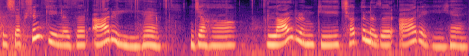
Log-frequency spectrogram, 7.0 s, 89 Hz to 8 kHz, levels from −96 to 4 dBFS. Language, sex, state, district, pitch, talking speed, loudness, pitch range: Hindi, female, Haryana, Charkhi Dadri, 225 Hz, 130 wpm, -15 LUFS, 215-265 Hz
